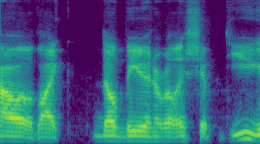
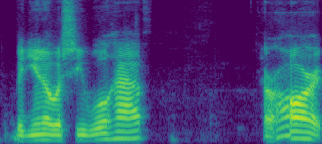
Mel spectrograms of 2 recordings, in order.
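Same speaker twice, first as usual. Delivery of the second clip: cracking voice; 3 semitones higher than usual. Speaker giving advice to listeners, voice cracking. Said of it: "my voice cracked right there".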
